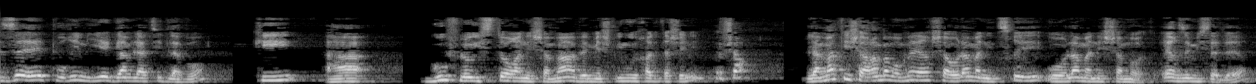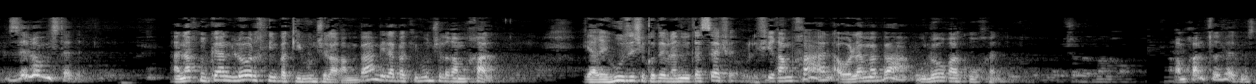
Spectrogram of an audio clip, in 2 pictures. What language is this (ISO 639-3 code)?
heb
